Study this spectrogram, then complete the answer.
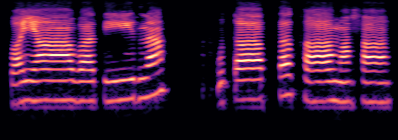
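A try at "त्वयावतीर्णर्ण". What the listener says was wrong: మాతాజీ ఇక్కడ రెండు అర్ణాలు ఉన్నాయి చూడండి. త్వయావతీర్ణర్ణ రెండు సార్లు అనాలి.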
